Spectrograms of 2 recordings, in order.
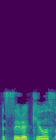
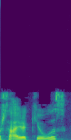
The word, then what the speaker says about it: Syracuse: be a little difficult this is pronounced syracuse or syracuse this word is demon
